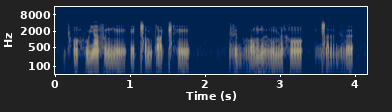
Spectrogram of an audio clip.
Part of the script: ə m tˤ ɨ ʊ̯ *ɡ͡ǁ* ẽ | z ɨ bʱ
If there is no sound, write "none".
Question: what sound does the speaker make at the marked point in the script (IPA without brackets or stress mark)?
ǁʰ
